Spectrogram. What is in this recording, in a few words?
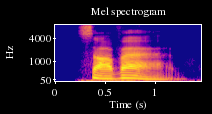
"sabab", Hebrew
